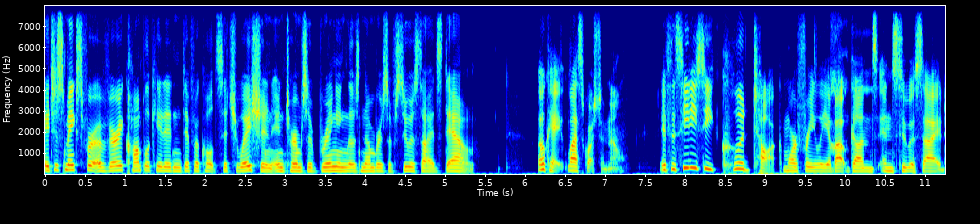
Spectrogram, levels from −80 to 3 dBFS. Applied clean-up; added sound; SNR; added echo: neural mask model Resemble Enhance denoiser.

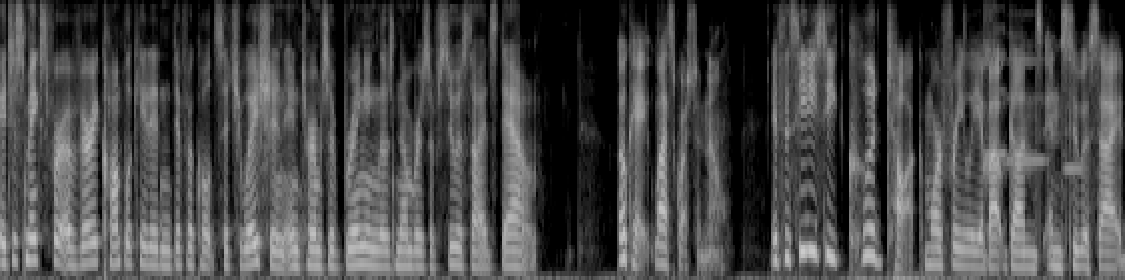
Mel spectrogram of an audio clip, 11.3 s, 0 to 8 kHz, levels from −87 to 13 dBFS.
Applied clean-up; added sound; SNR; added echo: none; Screech; 16 dB; none.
